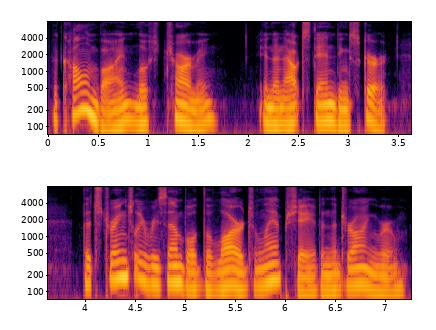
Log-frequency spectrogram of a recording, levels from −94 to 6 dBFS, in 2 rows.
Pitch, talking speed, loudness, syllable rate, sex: 125 Hz, 155 wpm, -17 LUFS, 5.3 syllables/s, male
